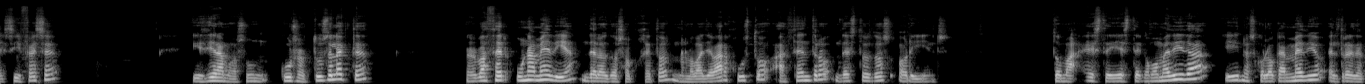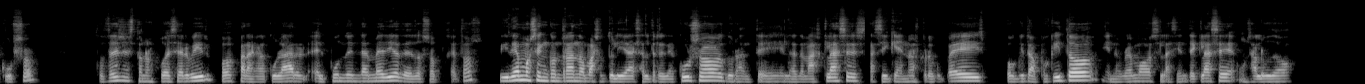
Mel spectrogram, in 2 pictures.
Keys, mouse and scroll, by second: 0.5 shift+s, 7.7 middle click, 18.5 click, 18.5 x, 20.2 click, 20.9 alt+g, 21.6 middle click.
